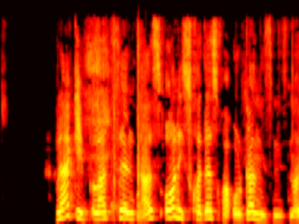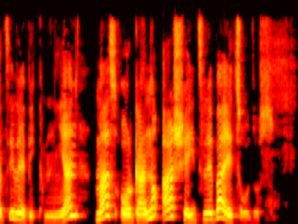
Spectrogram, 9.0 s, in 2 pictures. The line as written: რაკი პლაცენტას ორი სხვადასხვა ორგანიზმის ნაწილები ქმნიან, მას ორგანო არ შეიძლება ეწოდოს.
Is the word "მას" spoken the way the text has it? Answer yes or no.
yes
